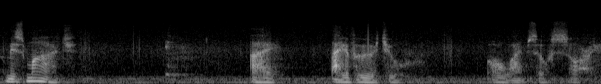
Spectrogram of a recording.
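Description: An actor playing a kindly, earnest professor in a 1950s radio drama, speaking gently and formally with deliberate phrasing. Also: male voice, fairly low pitch, expressive, a little hiss or hum, full character voice. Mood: earnest criticism. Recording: old radio broadcast, reverberant, music behind.

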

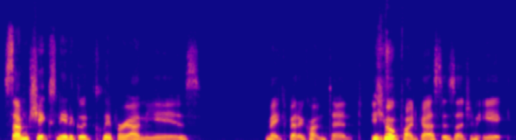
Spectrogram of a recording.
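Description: A woman's voice: medium pitch, normal speed. A young woman co-hosting a podcast, casually reading hate comments aloud and laughing often. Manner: giggly, reads comments aloud with mock voices. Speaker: podcast co-host.

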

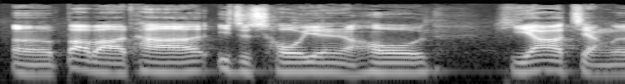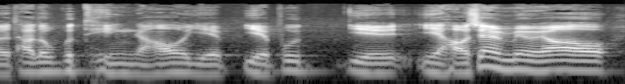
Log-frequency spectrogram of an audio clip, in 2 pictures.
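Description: A man's voice: mid-range voice, fairly even intonation, a little fast, a bit bright, smooth. A man with a Taiwanese Mandarin accent talking casually as an interview guest, explaining his work as a drama director analytically.

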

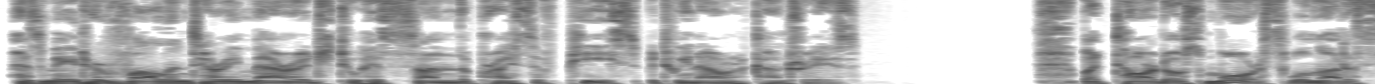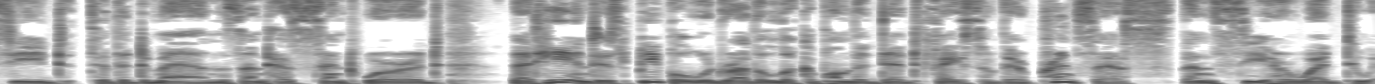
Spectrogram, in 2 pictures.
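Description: A man's voice: lowish voice, fairly bright tone, breathy edge, no echo. A man voicing a loyal, earnest Martian warrior in an audiobook. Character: loyal Martian warrior, male, brisk and earnest, working undercover. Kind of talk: audiobook character dialogue.

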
